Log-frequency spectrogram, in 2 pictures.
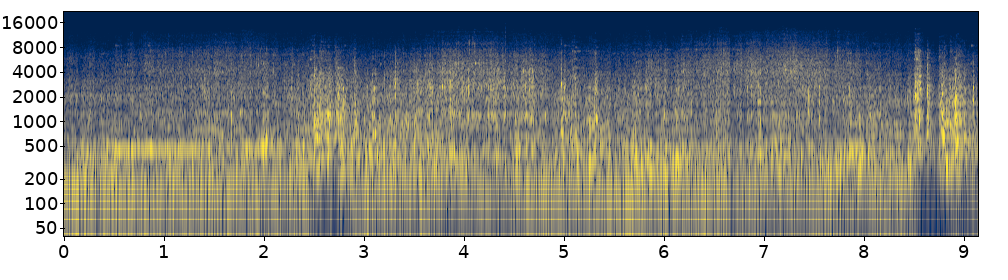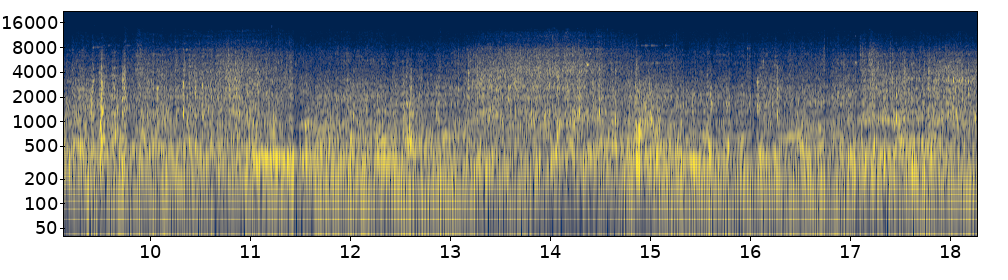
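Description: A diesel engine of an excavator rumbles steadily close by.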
